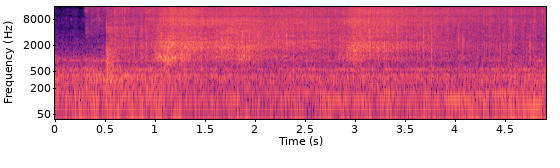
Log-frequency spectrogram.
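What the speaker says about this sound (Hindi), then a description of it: "हम गरम गरम जो है इसके अंदर घी डालेंगे ताकि अच्छे से ये फ्राई हो सके" Hot ghee crackles into frying haleem with red onion, a loud rush of sizzling that swells twice and then settles into a steady hiss.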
